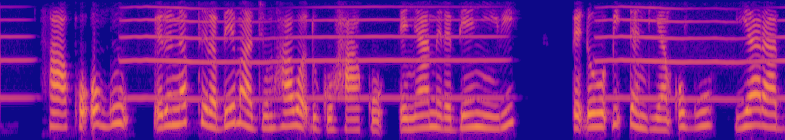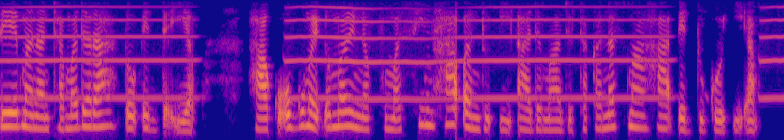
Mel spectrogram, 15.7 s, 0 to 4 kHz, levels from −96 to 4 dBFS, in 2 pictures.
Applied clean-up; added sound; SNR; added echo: none; Trumpet; 13 dB; none.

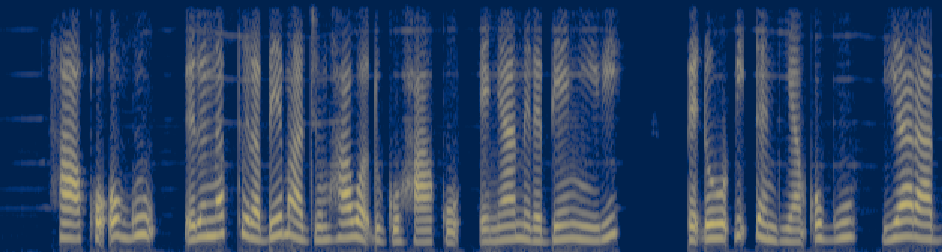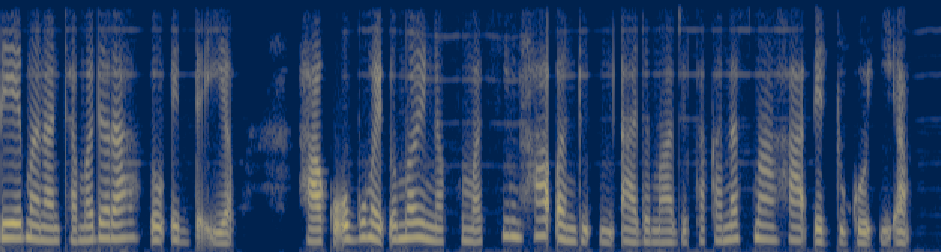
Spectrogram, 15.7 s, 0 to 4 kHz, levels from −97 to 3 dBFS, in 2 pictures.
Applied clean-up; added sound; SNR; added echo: neural separator model SepFormer WHAM!.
